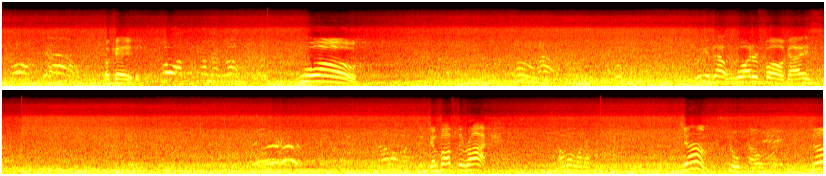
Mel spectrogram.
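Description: A waterfall rushes steadily outdoors.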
